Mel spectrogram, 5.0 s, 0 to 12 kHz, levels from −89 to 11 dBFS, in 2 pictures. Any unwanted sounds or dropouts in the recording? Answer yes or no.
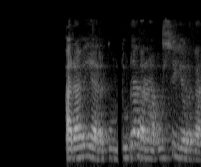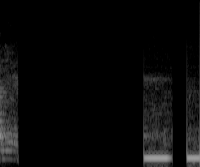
no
